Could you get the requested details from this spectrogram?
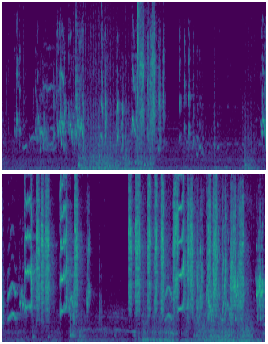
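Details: Australian budgerigars, a breeding pair described as happy, chirping: busy bursts of high warbled chatter, squeaky twitters and short harsh squawks, clustered in dense spells with brief quieter gaps, louder toward the end.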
